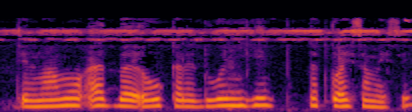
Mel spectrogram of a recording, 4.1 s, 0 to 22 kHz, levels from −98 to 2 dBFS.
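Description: A short speech recording with audible codec damage all the way through: nothing comes through above about 11.2 kHz, and the sound has that watery, swirly quality where weak frequency lines flicker in and out between frames. That's most likely MP3 compression, and the damage fits a low bitrate around 48 kbps. Separately, there's a burst of hard clipping from 3.35 to 3.41 s, where peaks were driven about 2 dB past what the stage could pass and got sliced flat, giving a brief crackle on the peaks.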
